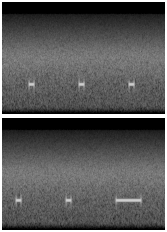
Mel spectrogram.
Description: Radio time signal (six pips, as the Greenwich Time Signal), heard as pips.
